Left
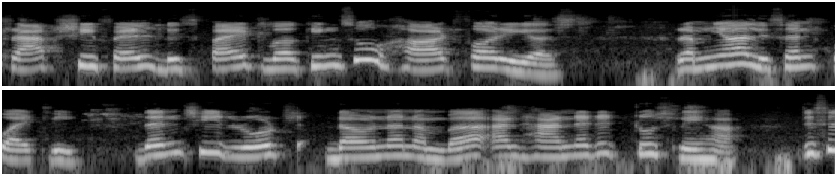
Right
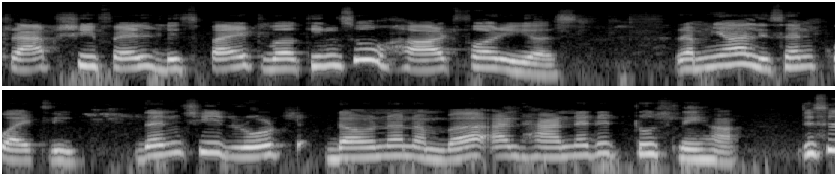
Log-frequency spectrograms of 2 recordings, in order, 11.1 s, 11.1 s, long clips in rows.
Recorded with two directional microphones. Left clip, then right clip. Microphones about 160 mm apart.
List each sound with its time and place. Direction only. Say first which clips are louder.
0.0 s a woman's voice: right 2 dB; 40° right (ahead or behind)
